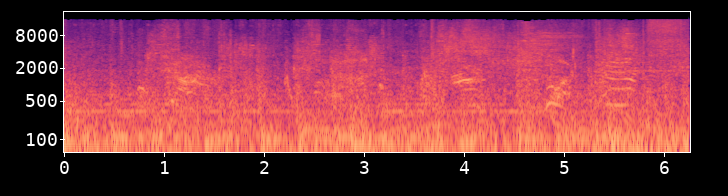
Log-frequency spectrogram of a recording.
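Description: Film sword-fight soundtrack: swords clashing and slashing over steady music, with short cries from the fighters.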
